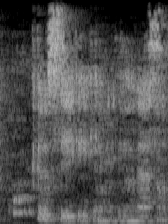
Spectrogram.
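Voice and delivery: ordinary delivery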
